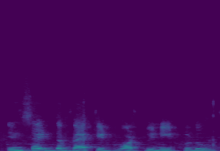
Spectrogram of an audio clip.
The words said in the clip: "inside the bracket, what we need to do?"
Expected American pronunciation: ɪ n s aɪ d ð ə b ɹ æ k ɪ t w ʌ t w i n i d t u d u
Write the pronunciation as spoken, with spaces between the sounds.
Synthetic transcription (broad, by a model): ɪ n s aɪ d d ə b æ k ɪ t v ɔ t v i n i d t u d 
